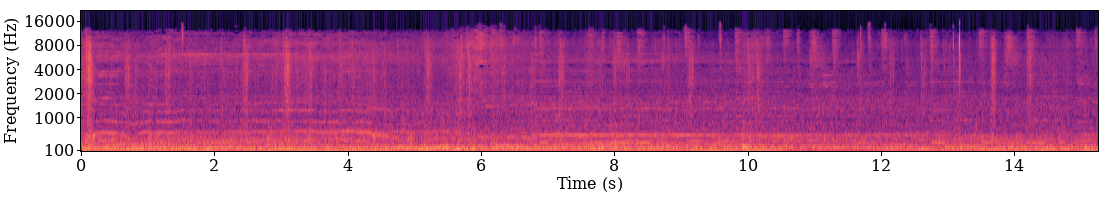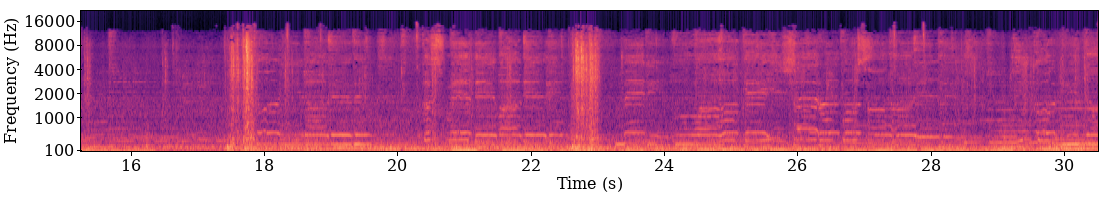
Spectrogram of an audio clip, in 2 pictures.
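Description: Music laid over the drive: held melody notes over a changing bass line, with two sharp clicks partway through.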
